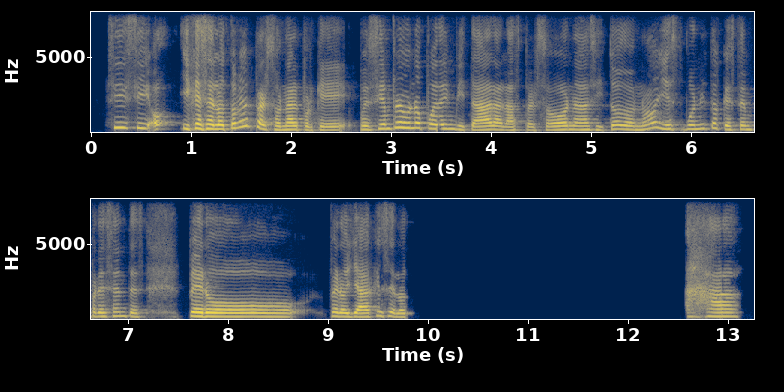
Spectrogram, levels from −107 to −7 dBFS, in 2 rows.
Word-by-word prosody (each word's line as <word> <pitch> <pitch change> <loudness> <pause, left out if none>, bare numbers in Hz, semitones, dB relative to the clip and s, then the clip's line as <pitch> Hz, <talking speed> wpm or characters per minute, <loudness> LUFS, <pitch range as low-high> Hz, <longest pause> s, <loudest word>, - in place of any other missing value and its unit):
Sí, 355 0 -1
sí, 330 -2 -3
o - - -3
y 275 - -2
que 300 +3 +6
se 280 0 +5
lo 265 -1 +5
tomen 400 +9 0
personal, 230 - +2
porque, 210 -1 -6
pues, 230 -1 -3
siempre 290 +7 +1
uno 335 -1 +2
puede 285 -3 +1
invitar 225 -4 0
a 230 - +1
las 195 -1 -5
personas 225 +3 -2
y 215 - -7
todo, 245 +1 -1
¿no?, 250 +10 -3
y 310 -7 -3
es 260 -1 -7
bonito 275 +5 -3
que 240 - -2
estén 235 +1 -5
presentes, 240 -1 -4 0.4
pero 230 -2 +4 0.2
pero 250 -2 +1
ya 225 -1 +3
que 270 - -6
se 255 -1 -3
lo 215 -1 -2 2.8
Ajá. 240 -1 -2
240 Hz, 155 wpm, -22 LUFS, 225-275 Hz, 2.8 s, que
